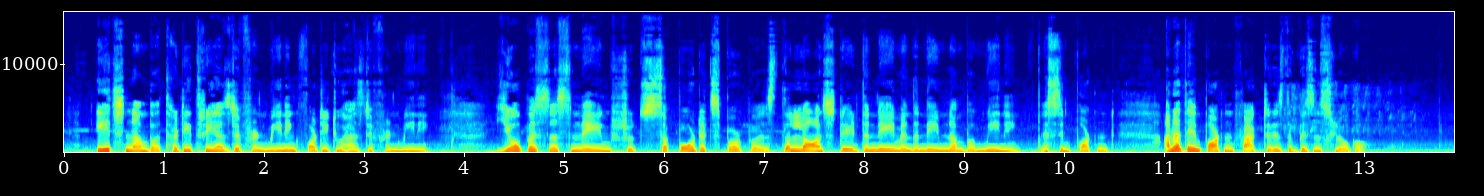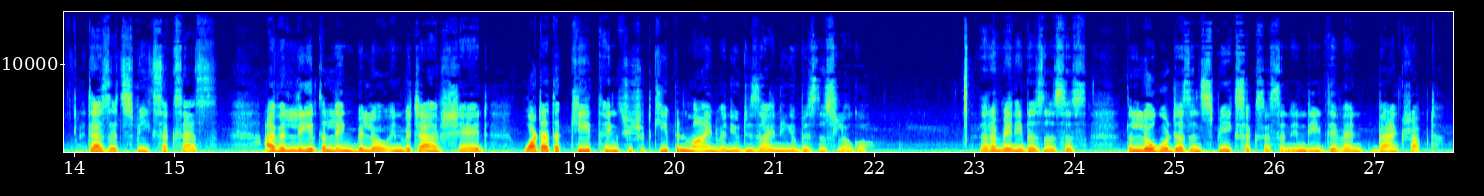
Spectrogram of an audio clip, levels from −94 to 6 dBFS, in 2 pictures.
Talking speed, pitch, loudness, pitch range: 175 wpm, 225 Hz, -23 LUFS, 210-255 Hz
